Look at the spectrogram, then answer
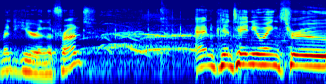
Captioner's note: audience cheers and applauds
